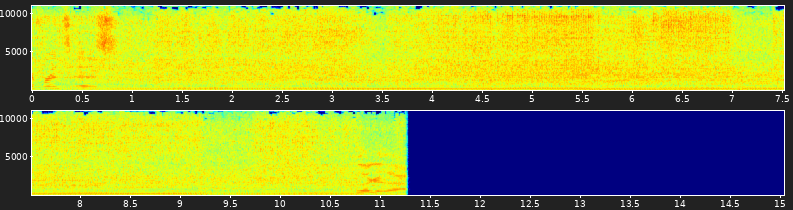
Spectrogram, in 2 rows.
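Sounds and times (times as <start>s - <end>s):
pressure washer motor hum: 0.0s - 11.3s.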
